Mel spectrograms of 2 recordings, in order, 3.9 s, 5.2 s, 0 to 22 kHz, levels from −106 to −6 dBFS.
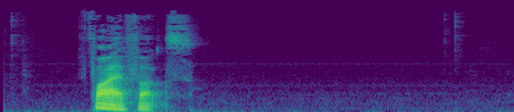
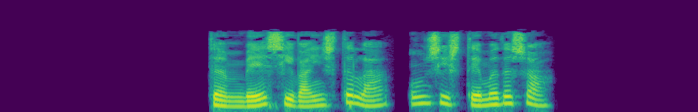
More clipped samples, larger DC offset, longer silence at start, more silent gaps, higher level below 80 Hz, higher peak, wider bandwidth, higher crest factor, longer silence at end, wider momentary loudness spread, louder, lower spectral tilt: neither; neither; second, 0.7 s vs 1.55 s; second, none vs 2.96-3.06 s; first, -48 dBFS vs -56 dBFS; second, -8 dBFS vs -2 dBFS; first, 15 kHz vs 8.2 kHz; first, 26 dB vs 18 dB; first, 2.5 s vs 1.1 s; first, 21 LU vs 8 LU; second, -26 LUFS vs -17 LUFS; first, -6.5 dB/octave vs -4 dB/octave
